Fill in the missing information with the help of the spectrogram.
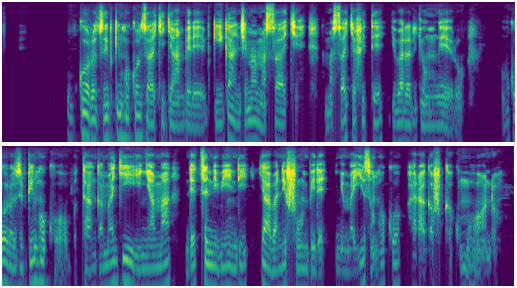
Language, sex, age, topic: Kinyarwanda, male, 25-35, agriculture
